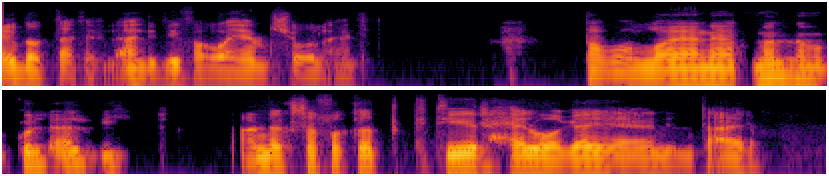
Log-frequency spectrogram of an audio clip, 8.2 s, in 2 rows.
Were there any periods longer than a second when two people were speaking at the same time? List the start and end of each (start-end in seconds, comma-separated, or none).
none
